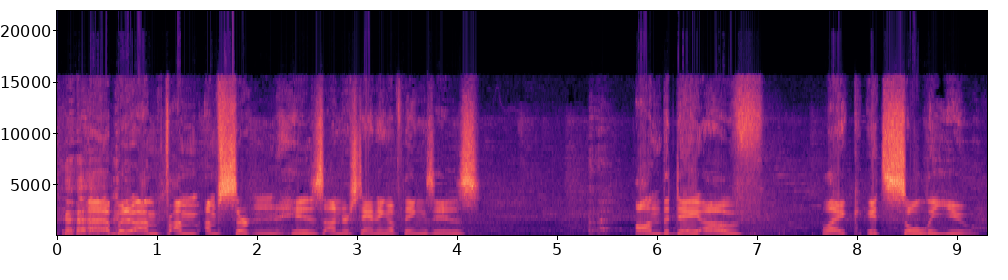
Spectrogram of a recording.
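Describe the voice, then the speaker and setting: A man's voice: medium pitch, takes it slowly, fairly bright tone. Rambling podcast host, man. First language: Vietnamese. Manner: rambling, self-correcting questions. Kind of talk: casual podcast interview.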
